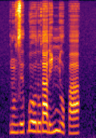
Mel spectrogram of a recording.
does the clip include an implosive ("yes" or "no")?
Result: yes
